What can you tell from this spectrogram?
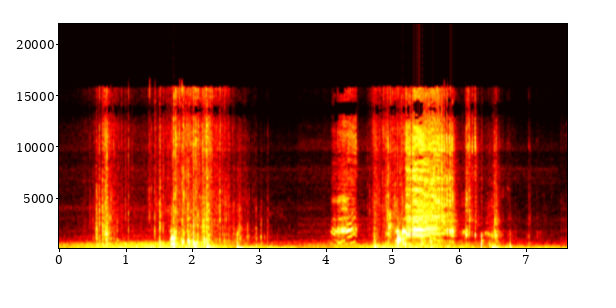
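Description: A car tyre rolling over and crushing painted superhero head figures: a string of cracks and crunches as they give way, the loudest crunch about five seconds in, over a steady low hum.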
